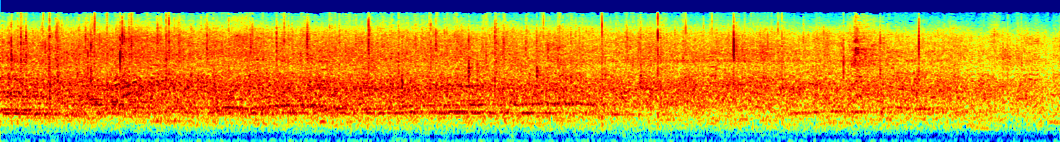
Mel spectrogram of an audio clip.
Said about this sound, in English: So a big round of applause for them.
